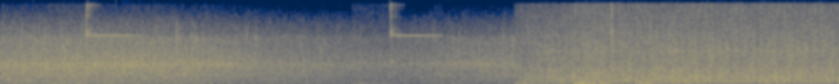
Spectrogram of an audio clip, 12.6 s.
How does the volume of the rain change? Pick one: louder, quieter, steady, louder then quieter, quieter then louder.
quieter then louder.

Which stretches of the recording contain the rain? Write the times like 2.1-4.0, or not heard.
0.0-12.5.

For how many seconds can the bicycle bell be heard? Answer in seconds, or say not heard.
3 s.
